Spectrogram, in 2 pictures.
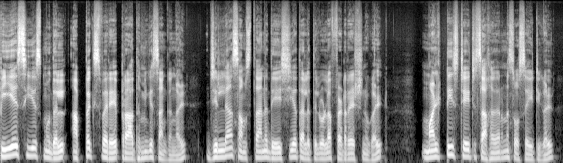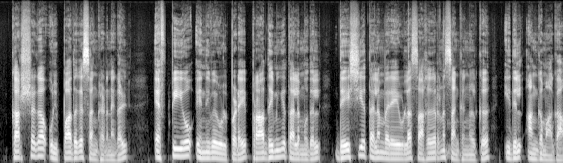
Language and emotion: Malayalam, neutral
